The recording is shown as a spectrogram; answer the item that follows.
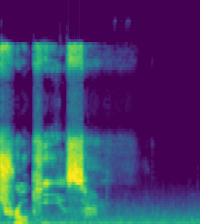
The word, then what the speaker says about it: trochee: In British English, it's usually pronounced Troches, but that's actually not entirely accurate, something that I learned fairly recently. The group, they are, what am I trying to say? The word is Greek in origin, and to pronounce it more accurately to the way that they do, and the proper American English pronunciation, is actually trochees. Or singular would be trochee.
